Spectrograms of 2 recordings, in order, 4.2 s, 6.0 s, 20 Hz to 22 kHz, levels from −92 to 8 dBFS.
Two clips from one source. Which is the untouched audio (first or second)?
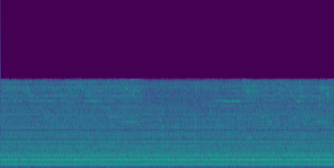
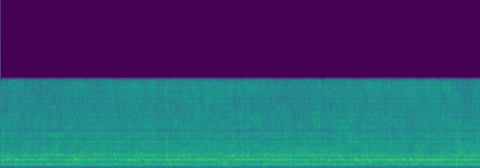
first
